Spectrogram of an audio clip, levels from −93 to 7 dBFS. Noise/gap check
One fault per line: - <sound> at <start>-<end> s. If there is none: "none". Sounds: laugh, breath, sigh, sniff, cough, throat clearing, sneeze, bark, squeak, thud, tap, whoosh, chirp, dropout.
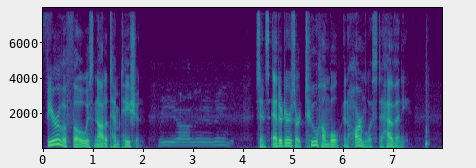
- sigh at 2.3-3.8 s
- whoosh at 7.6-7.8 s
